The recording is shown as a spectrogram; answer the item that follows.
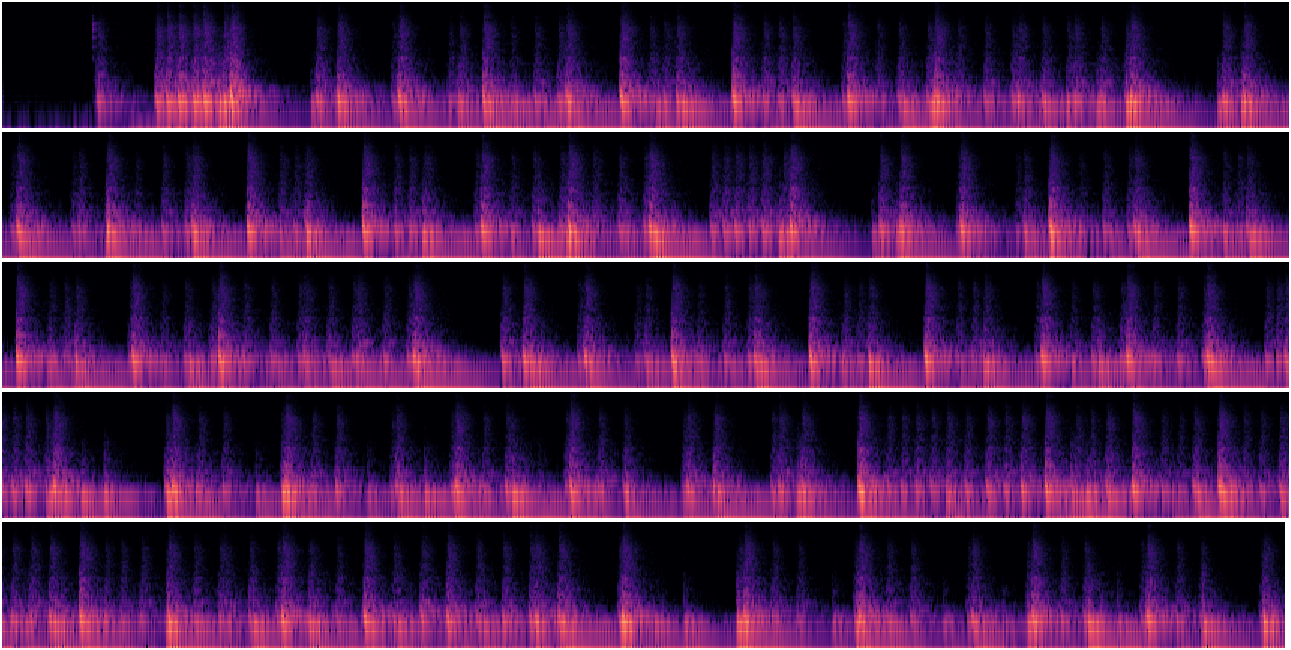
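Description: Two rope-tension drums played together in rudimental style, a tall long drum and a field drum, with dense stick strokes and rolls beginning about half a second in.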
